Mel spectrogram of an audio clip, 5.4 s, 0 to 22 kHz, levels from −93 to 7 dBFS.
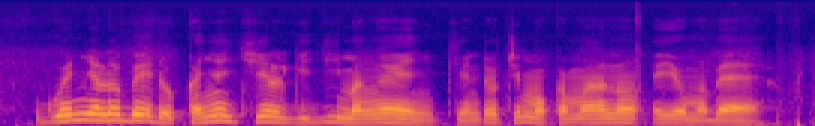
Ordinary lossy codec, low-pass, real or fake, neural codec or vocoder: none; 19.8 kHz; fake; vocoder, 44.1 kHz, 128 mel bands every 256 samples, BigVGAN v2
